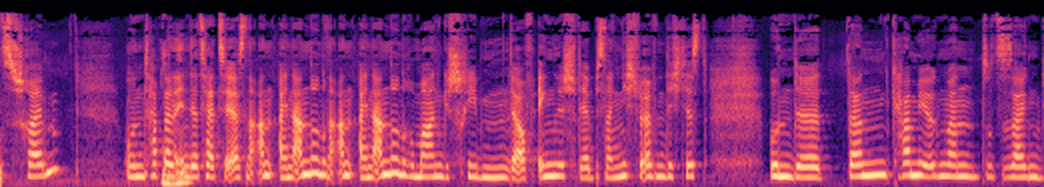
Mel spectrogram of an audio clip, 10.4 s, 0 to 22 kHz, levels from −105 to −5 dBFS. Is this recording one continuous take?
no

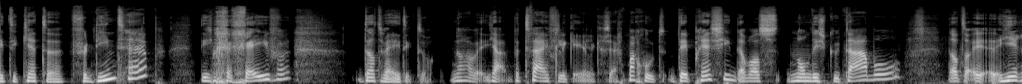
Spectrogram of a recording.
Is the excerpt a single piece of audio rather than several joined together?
no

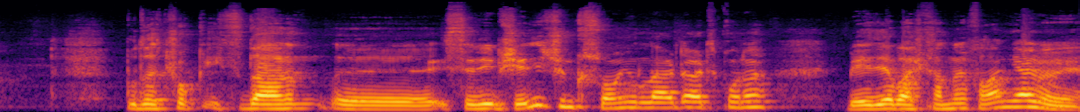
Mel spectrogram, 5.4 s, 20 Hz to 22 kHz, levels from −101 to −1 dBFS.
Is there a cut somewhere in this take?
no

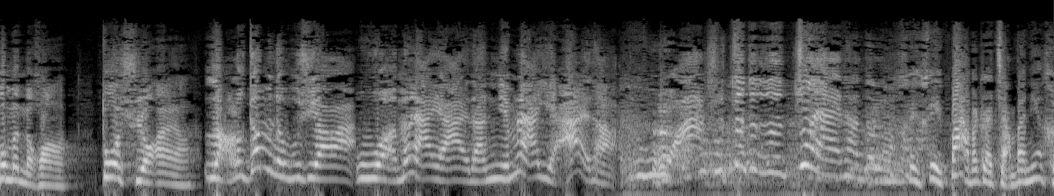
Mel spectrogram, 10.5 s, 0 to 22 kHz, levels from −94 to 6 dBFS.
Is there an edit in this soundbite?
yes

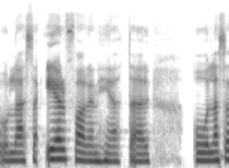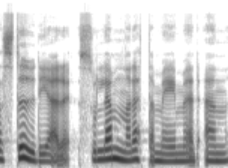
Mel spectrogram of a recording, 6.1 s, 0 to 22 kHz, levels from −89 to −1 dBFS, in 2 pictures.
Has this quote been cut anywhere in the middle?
no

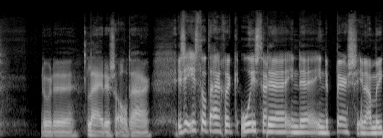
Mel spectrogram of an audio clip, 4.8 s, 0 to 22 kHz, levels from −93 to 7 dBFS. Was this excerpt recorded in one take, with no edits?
no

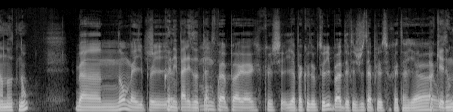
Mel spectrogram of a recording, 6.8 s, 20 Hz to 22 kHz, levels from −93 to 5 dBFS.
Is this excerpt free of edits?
no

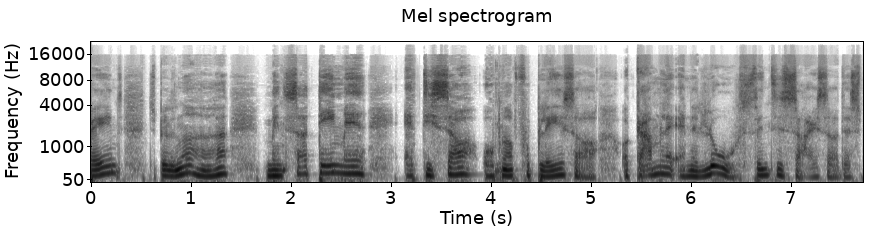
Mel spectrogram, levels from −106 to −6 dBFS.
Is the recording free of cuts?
yes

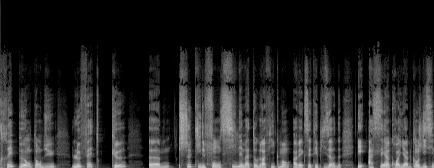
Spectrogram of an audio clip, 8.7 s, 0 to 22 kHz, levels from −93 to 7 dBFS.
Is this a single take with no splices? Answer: yes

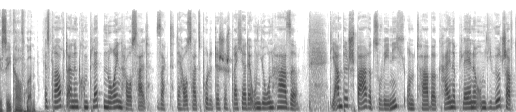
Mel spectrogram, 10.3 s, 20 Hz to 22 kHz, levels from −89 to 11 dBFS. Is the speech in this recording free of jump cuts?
yes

